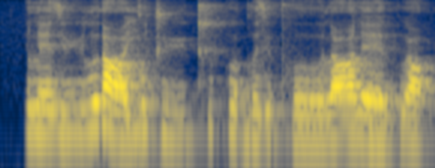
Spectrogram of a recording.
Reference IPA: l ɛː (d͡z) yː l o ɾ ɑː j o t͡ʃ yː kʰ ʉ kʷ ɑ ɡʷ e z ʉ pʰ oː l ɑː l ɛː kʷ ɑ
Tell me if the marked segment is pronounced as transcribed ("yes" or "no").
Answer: no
